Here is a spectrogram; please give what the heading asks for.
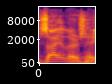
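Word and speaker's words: Zeitler: zitler zitler zitler zler zitler is how you say his name zitler zitler he's a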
